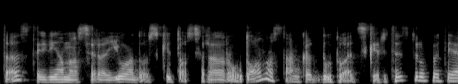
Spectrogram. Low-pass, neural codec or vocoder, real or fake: 7.2 kHz; codec, 16 kHz, 4 kbps, X-Codec, HuBERT features, trained on general audio; fake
